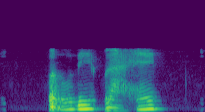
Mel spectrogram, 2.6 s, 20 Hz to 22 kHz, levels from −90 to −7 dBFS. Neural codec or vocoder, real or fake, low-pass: codec, 24 kHz, 0.9 kbps, WavTokenizer, medium music audio release; fake; 3.6 kHz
